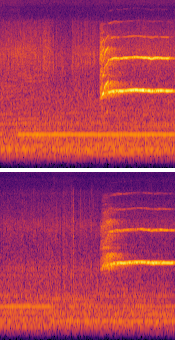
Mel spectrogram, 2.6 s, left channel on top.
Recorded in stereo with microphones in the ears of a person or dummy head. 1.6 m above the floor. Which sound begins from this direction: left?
A scream, at 1.5 s.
